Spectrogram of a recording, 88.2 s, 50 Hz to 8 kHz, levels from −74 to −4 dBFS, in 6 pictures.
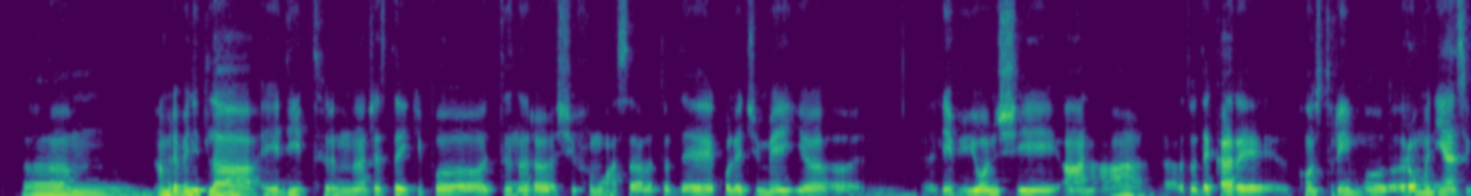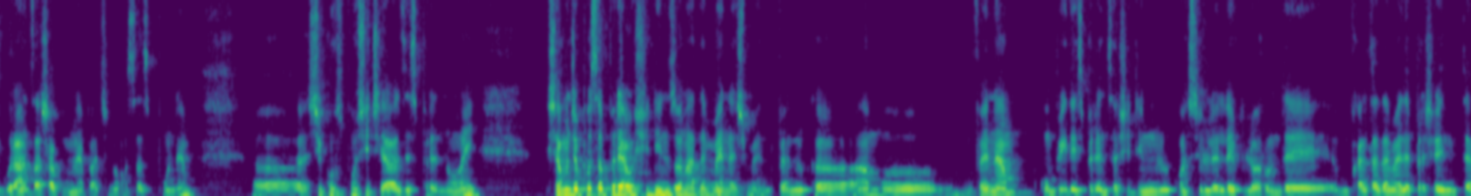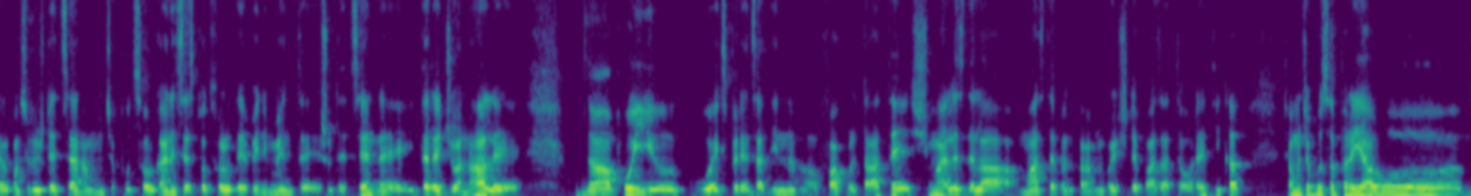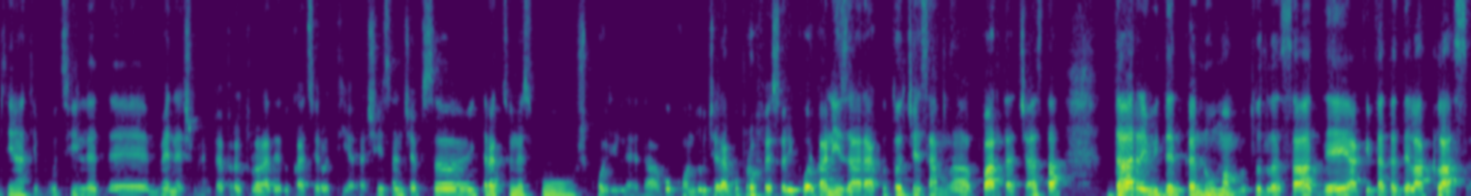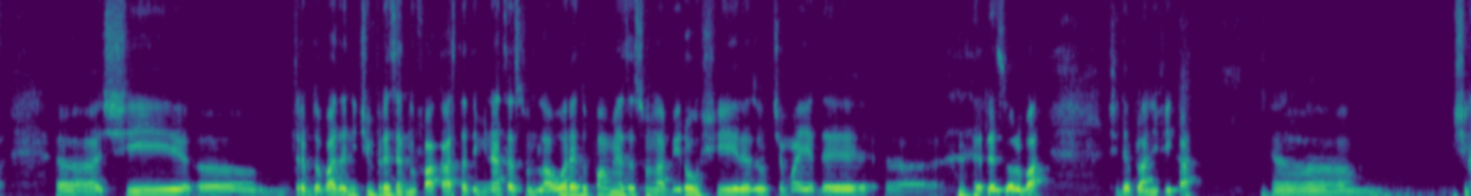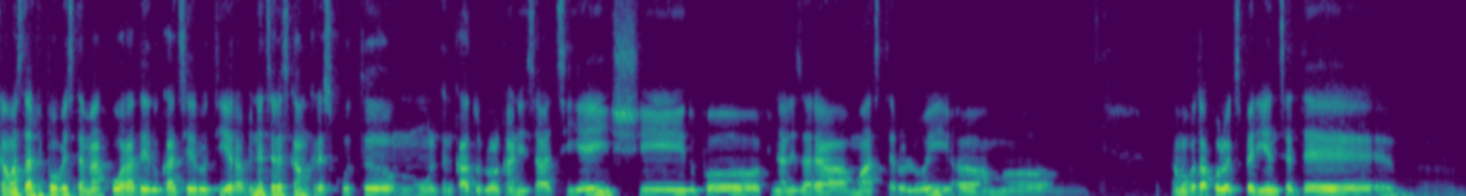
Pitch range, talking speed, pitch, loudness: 115-140 Hz, 140 wpm, 125 Hz, -21 LUFS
